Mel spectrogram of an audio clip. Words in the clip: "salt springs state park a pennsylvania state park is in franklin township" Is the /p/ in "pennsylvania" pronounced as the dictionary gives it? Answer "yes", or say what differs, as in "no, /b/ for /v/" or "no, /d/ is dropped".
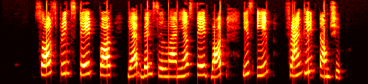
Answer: no, /b/ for /p/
